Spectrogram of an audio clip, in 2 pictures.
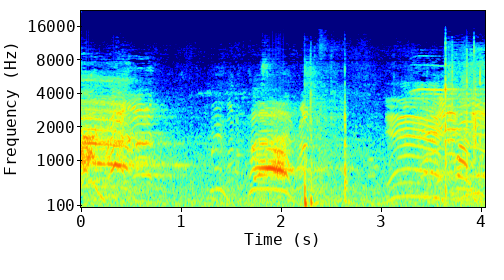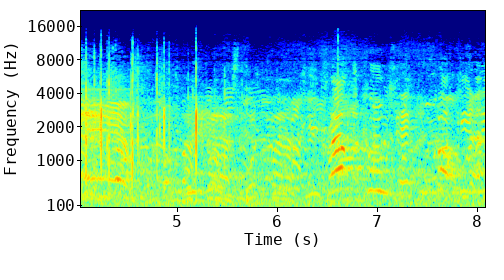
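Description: Football players shouting, then a single ball strike with a thud a little over two seconds in. Several men's voices then shout and cheer together as the shot goes in for a goal.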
